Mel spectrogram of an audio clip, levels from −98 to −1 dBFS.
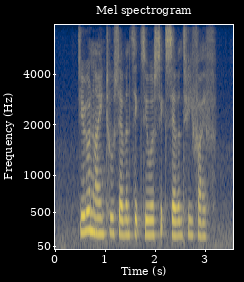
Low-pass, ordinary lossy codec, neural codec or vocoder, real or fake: none; none; codec, 16 kHz, 0.8 kbps, ZipCodec; fake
